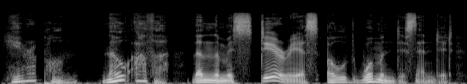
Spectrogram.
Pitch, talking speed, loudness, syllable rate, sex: 105 Hz, 115 wpm, -20 LUFS, 4.3 syllables/s, male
